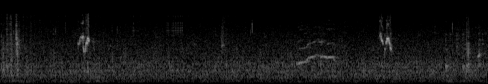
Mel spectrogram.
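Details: A pair of budgerigars: two short, sharp chirps about three seconds apart, with a soft, wavering warble rising and falling in between, over steady faint hiss.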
